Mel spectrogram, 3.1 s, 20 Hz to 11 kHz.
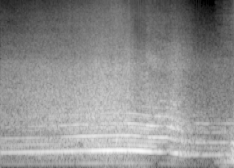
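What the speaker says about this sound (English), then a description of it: "Like the exhaust isn't droning. It's got a nice tone to it" A 700hp built Toyota Supra engine idling and revving with a smooth, steady exhaust tone that swells and eases off once, close and loud with no voices.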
